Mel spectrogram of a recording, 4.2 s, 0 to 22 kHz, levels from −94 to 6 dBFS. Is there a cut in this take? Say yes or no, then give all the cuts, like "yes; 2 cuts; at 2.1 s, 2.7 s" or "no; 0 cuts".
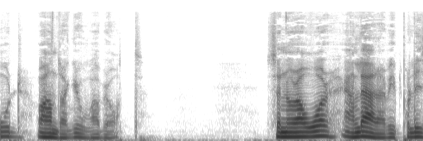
no; 0 cuts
